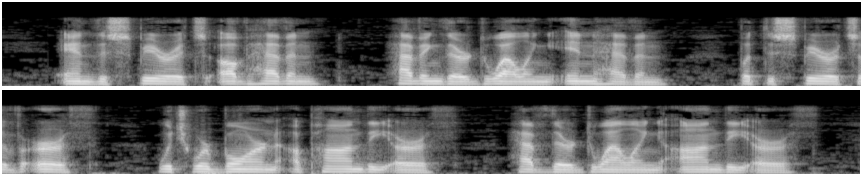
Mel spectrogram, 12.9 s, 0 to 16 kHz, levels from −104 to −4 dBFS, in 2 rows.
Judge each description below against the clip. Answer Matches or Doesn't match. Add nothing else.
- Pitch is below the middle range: Matches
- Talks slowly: Matches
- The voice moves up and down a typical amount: Doesn't match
